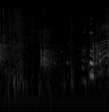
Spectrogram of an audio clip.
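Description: Footsteps of black leather dress shoes on a wooden stage floor, with one short sharp knock a little under a second in.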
